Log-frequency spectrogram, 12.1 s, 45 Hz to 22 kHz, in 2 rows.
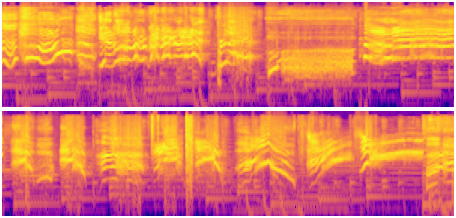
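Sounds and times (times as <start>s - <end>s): background music: 0.0s - 12.0s
woman making strange vocal noises: 3.2s - 5.2s.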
